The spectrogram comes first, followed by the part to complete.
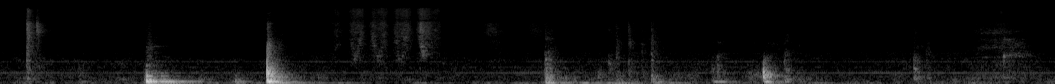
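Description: Steel tube RC rock bouncer frame with an aluminium skid plate being set down and shifted on a desk: two loud knocks about one and a half and nearly three seconds in, a brief scrape, then a few lighter knocks.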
